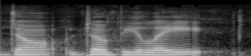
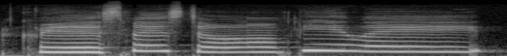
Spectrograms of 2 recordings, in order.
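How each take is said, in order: First: Said in the usual way. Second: High squeaky chipmunk, much higher, slow. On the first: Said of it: "that was a good Chipmunk voice". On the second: Shown as a demonstration. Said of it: "that was a good Chipmunk voice on my behalf".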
